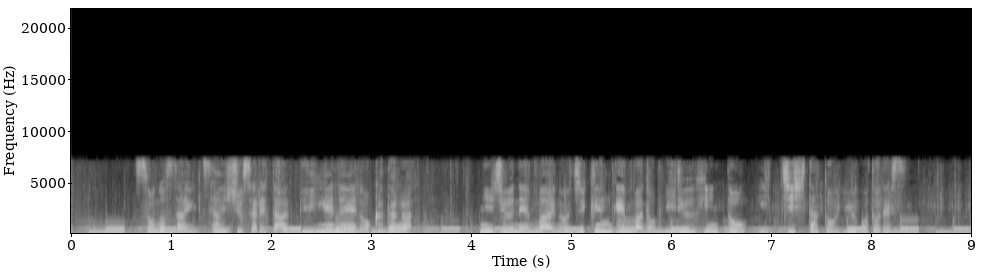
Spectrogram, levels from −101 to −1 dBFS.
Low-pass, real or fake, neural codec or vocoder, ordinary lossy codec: 7.2 kHz; real; none; MP3, 48 kbps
